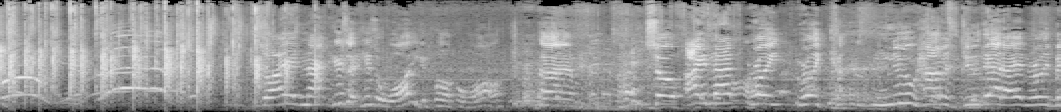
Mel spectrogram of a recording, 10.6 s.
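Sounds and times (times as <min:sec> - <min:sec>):
audience applause welcoming a woman at a church gathering: 0:00.0 - 0:03.0
speech: 0:02.6 - 0:10.6
laughter: 0:05.1 - 0:09.8.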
